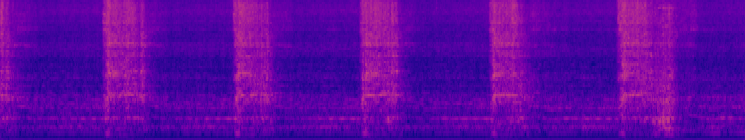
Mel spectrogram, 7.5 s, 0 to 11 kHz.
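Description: End mill on a small MAXNC CNC mill cutting a slot in brass, with the spindle belt-driven by a treadmill motor. A steady motor hum runs throughout, and a loud burst of cutting noise comes about every 1.3 seconds as the cutter bites into the brass.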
